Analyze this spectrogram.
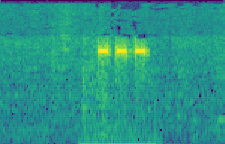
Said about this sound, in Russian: Пожалуйста, попробуйте перезвонить позднее или оставьте сообщение после звукового сигнала.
